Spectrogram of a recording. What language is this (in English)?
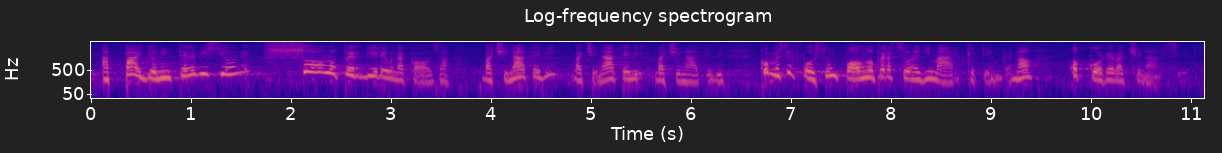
Italian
